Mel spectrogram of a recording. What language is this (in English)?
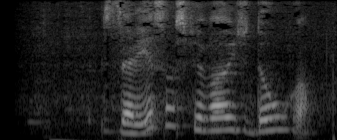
Belarusian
